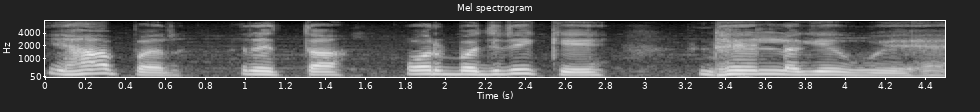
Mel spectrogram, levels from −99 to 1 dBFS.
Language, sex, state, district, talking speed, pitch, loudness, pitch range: Hindi, male, Himachal Pradesh, Shimla, 135 wpm, 160 Hz, -17 LUFS, 135-185 Hz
